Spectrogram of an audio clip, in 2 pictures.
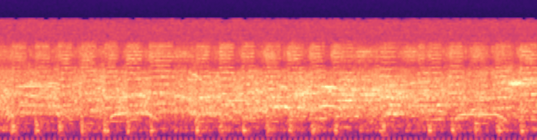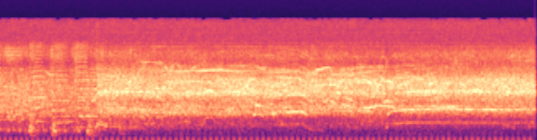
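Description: Stadium marching band playing over a cheering crowd after a touchdown: a steady beat with brass notes, moving to longer held notes about ten seconds in.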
